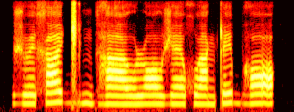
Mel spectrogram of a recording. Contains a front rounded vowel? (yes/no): yes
